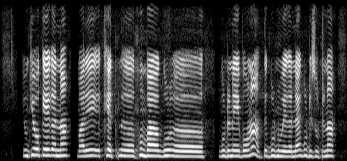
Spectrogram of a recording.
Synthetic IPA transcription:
kjõːkioːkeːkəɾnaːmaːɾeːkʰeːt̪kʰʊmbaː | ɡʊɖneːboːnaːt̪eːɡʊɖnuːeːkəɾneːɡʊɖiːs̬ʊʈːnaː

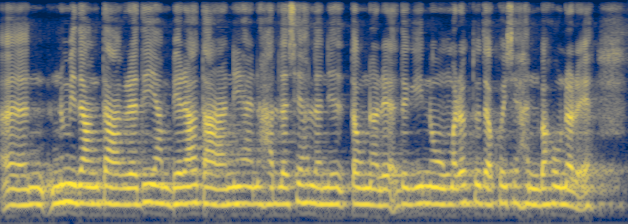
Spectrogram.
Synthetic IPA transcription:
numidaŋtaɡɾɐdijambeɾataɾɐnihajnɐɦɐlːɐseɦɐlːɐnitɐwnɐɾeɐduɡinoŋmɐɾɐk̚tudɐːkʰojseɦɐnbɐɦɐwnɐɾe

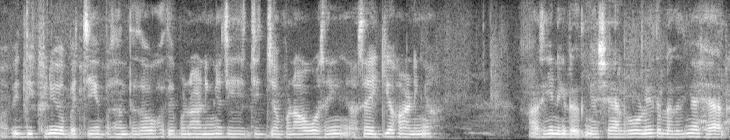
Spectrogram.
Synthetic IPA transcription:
əpĩːd̪ɪkʰːɳĩːoːbətːʃẽːpəsənd̪t̪aːʊkʰt̪eːbənaːɽ̃iːãːt͡ʃiːd͡ʒd͡ʒɪd͡ʒãːbəɽaːoːəs̬ĩːə̰sãːɪɡjãːkʰaːɽ̃iːãː | əsĩːnəĩːləɡd̪ijãːʃɛːlpoːnĩːt̪õːləɡd̪ijãːkʰɛːl

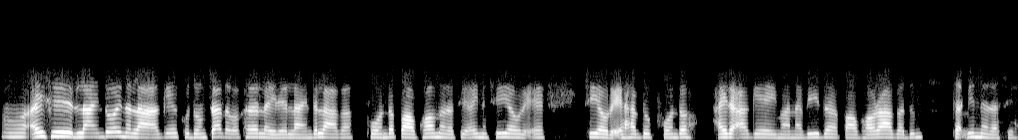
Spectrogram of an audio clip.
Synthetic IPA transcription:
ɔɐjsilajndɔojnɐlaːɡekʰudɔŋt͡ʃadɐɡakʰaɾalajɾelajndɐlaːɡapʰondɐpawpʰawnaɾasiɐjnasijawɾḛʔe | sijawɾḛʔḛɦab̚dɔpʰondɔ | hajɾaʔaɡejmanabidɐpawpʰawɾaːɡadum | t͡ʃat̚minːaɾasi

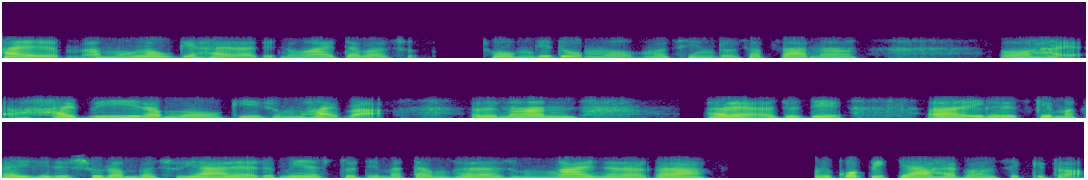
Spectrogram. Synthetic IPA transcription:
hajɐ̰muk̚lawɡeɦajɾadinuŋajtɐbasu | sʰomɡidɔmɔ̰mɐsiŋdɔsɐp̚zanɐ | ɦa̰hajbiɾɐmoɡisumɦajba̰ | ɐdunan | pʰɐɾḛɐ̰dudiḭŋlisɡimɐkʰajs̬idisuɾɐmbɐsujaɾeɐ̰dumistudimɐtɐmkʰaɾas̬umŋajnɐɾɐ̰ɡa | ɐdikopikijaɦajbɐhawsikːidɔ̰

